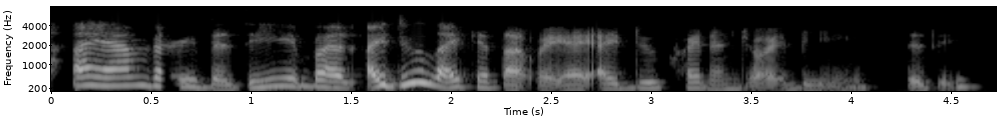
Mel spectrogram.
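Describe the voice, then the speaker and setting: A woman's voice: mid-range voice, lively intonation, moderate pace, creaky, no room sound. Young woman from Guyana, dry dull audio. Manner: earnest, fluent with many fillers. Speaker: guest, recent PhD graduate. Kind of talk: casual podcast interview.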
